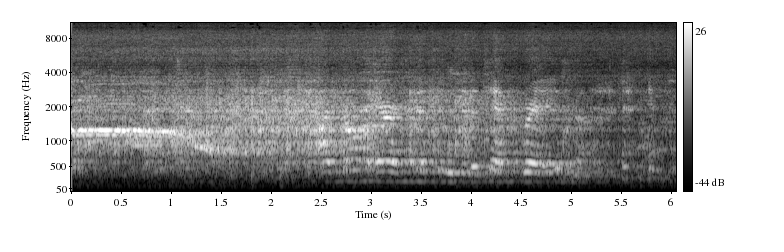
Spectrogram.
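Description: A large choir sings in a big echoing hall.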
